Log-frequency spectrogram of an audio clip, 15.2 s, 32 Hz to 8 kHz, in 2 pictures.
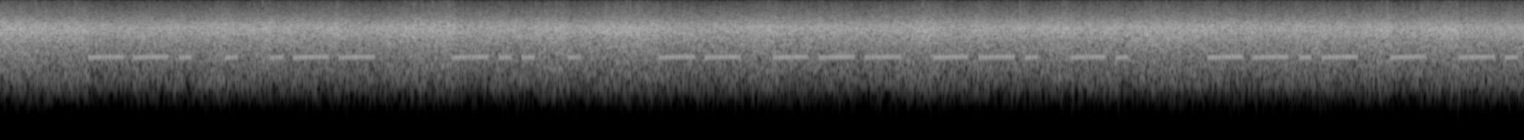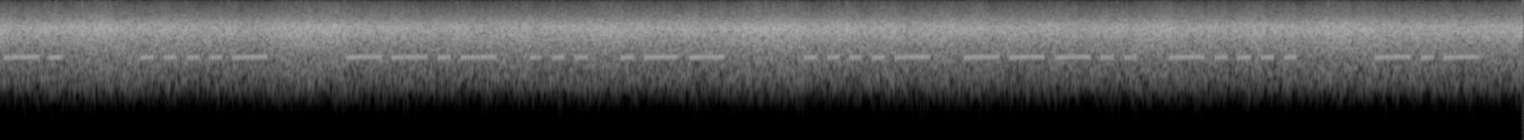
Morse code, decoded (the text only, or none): GEW DE MOGN QTC 4 QSW 486 K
